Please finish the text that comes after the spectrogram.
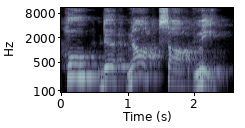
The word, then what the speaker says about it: Haudenosaunee: The people of the Iroquois Confederacy, watch this, also known as the Six Nations, refer to themselves as Haudenosaunee, pronounced Haudenosaunee. Haudenosaunee, pronounced Haudenosaunee.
